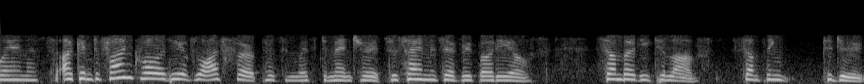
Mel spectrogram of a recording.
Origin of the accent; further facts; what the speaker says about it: Australia; And we're Australian, so it's illegal to not vote. In Australia, you must vote.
